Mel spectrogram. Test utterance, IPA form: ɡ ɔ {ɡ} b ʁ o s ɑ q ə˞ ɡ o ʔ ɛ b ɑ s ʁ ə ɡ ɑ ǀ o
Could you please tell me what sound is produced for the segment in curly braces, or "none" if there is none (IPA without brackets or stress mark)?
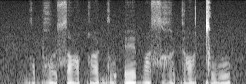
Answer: none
